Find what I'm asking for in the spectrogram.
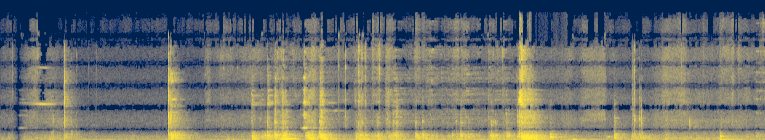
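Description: Clanking metal clicks and ratchet-like knocks as the jaws of a wheelwright's rubber-tire stand are released from a freshly brazed buggy wheel band, several sharp close impacts with mechanical rattling in between.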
